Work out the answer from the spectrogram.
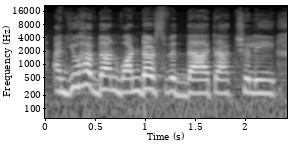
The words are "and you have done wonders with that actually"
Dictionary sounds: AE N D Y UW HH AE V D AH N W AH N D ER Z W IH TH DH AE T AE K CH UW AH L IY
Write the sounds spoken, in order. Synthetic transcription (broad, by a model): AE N D Y UW HH AE V D AH N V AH N D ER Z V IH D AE T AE K CH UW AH L IY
